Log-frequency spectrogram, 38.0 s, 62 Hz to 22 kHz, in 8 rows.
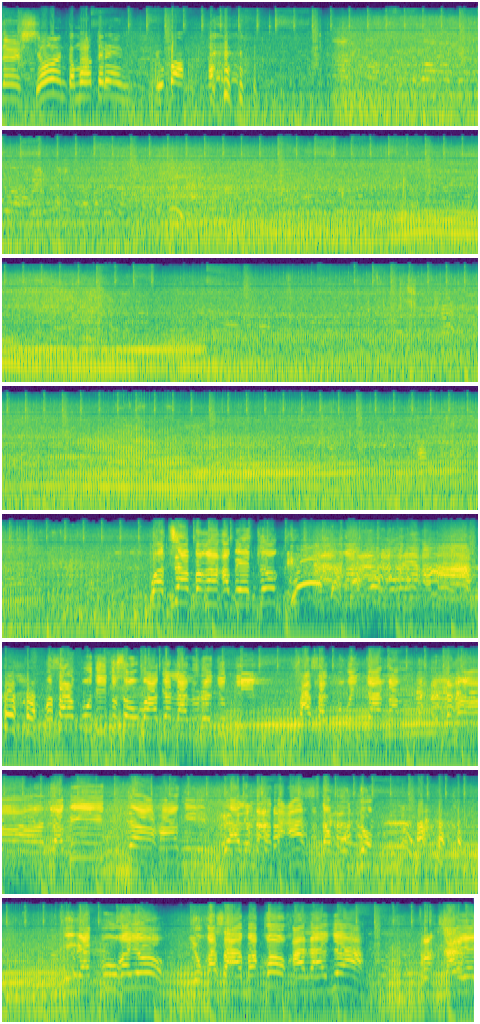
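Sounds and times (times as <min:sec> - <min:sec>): motorcycle engine revving: 0:00.0 - 0:38.0.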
